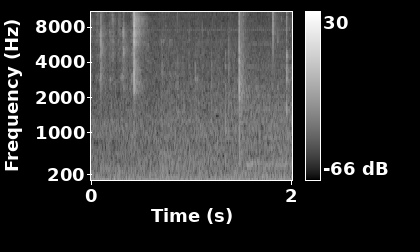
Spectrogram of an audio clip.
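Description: Small scissor blades of a folding slip-joint pocket knife (HX Outdoors EDC 020A) being snipped: a few faint, light clicks, the clearest about half a second in and two weaker ones near the end.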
